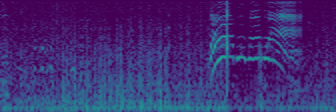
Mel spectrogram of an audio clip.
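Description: A car engine idling with a steady low hum while stopped. About a second and a half in comes a short, high-pitched, meow-like squeal lasting about half a second, which rises, holds and then falls away.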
